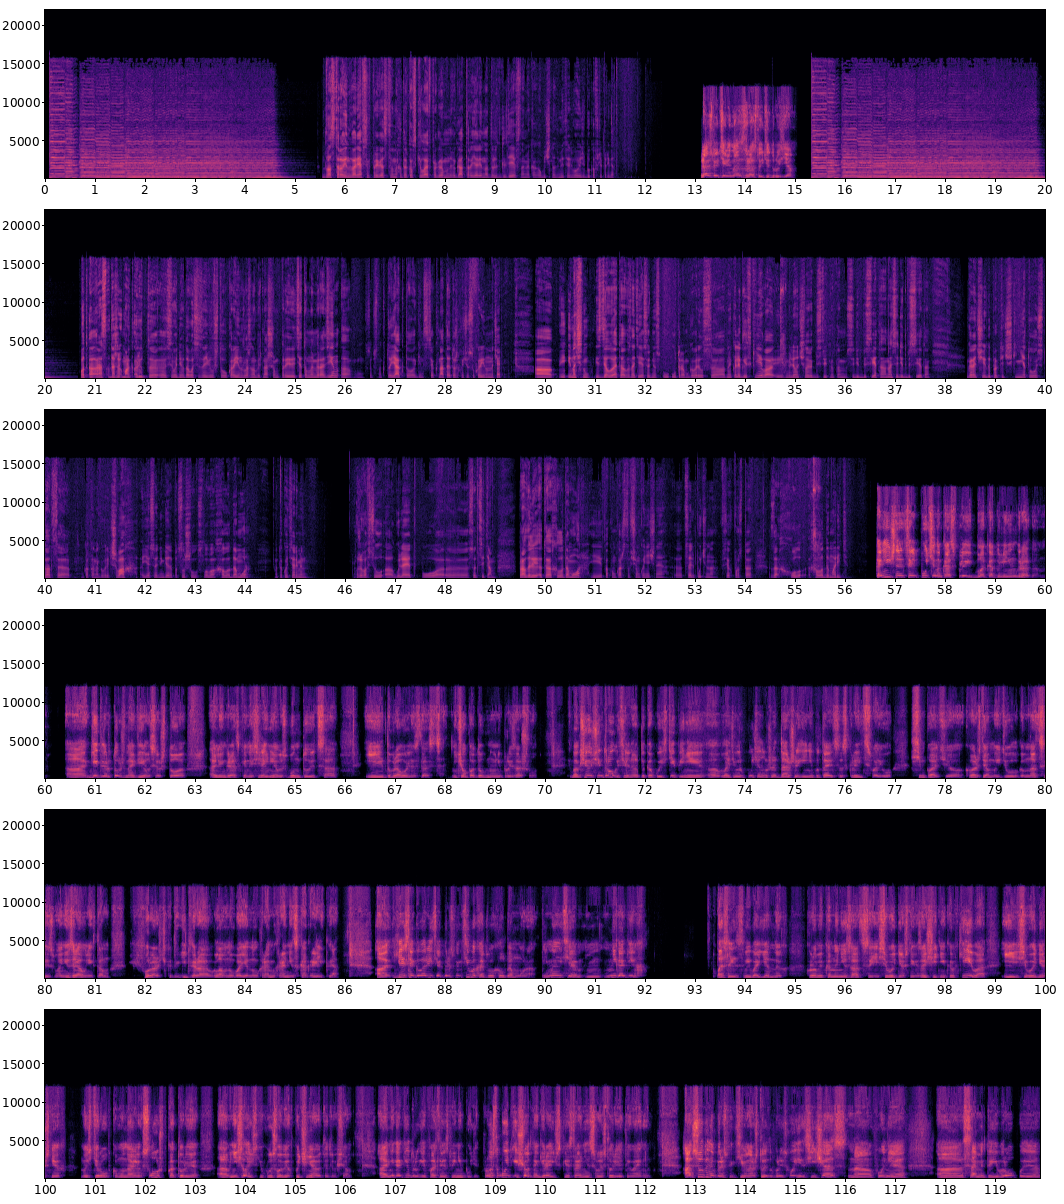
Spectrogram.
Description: Дмитрий Быков поэт, писатель, журналист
